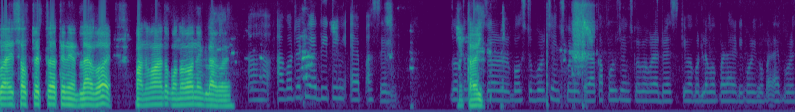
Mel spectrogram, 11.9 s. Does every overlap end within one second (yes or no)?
yes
